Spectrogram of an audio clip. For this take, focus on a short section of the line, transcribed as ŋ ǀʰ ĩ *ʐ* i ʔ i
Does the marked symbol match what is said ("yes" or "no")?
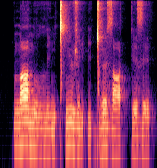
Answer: yes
